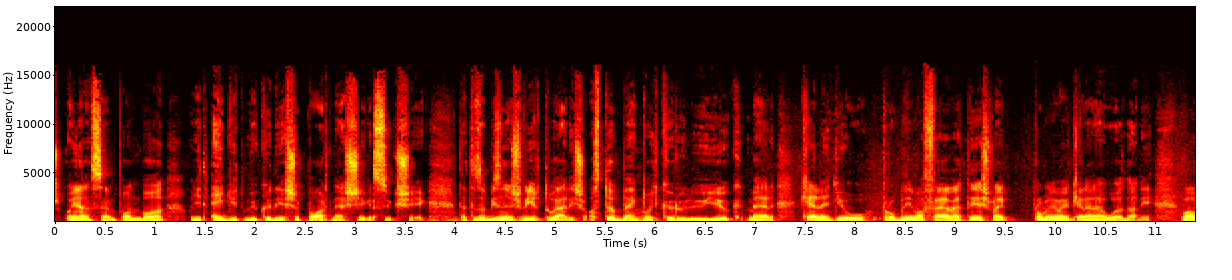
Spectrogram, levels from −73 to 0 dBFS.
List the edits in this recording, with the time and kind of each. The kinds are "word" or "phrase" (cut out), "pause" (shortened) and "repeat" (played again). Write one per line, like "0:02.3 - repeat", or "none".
0:03.2 - word
0:05.3 - word
0:05.9 - word
0:10.2 - word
